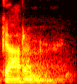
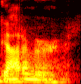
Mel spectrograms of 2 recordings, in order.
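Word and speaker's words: Gadamer: relevance of the beautiful by the german philosopher gottamer that's spelled g-a-d-a-m-e-r it's not easy reading just as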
